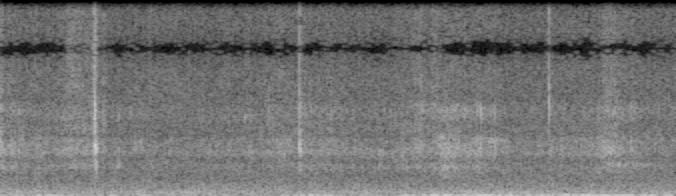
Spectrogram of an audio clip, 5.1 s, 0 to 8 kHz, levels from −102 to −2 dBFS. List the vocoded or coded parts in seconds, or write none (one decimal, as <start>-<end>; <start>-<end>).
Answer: none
